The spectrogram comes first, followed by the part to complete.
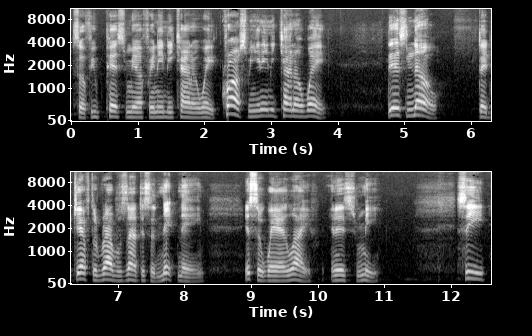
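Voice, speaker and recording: A man delivering a wrestling promo, confrontational and boastful, repeating phrases for emphasis as he calls out an opponent. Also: a little high.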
